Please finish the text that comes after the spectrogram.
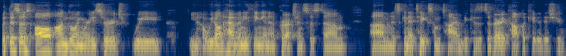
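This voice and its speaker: A man's voice: fairly low pitch, flat delivery, brisk. A man answering interview questions as a guest engineering manager, explaining in a casual way with fillers and self-corrections.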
